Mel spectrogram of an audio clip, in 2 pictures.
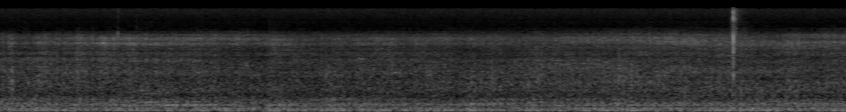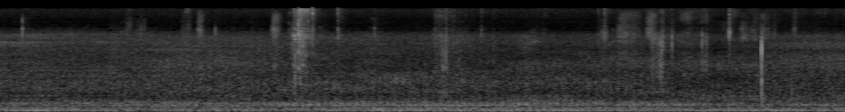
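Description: Steady low outdoor rumble with a few light ticks scattered through it.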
